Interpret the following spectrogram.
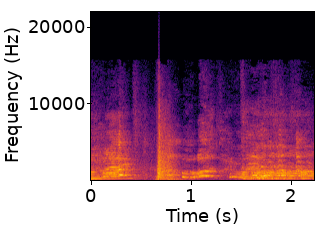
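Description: Several men laughing loudly, with one sharp impact about two-thirds of a second in as a scuffle breaks out.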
